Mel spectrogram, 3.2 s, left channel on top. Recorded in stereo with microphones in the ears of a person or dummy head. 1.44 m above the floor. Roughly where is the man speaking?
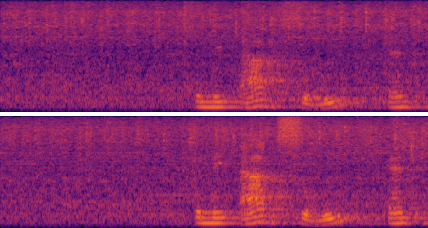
Right.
